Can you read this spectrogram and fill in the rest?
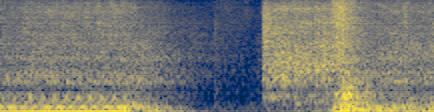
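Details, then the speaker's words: Jeep Wrangler after starter replacement to cure a grinding startup noise: engine catches at once on restart and picks up to a firm, even idle with no hesitation; starting now healthy. "Please start cleanly. Oh, that's definitely better."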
